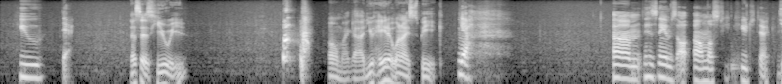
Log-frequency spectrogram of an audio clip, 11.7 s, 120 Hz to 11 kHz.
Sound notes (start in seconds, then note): 4.2 sneeze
